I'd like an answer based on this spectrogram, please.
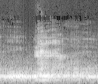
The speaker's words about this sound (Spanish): varios ojos me escudriñaban detrás de los matojos, y un gruñido de fiera me asaltó.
